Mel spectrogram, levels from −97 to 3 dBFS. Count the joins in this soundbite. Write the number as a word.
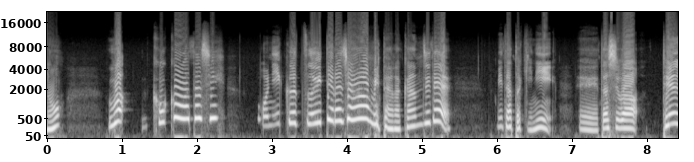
zero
